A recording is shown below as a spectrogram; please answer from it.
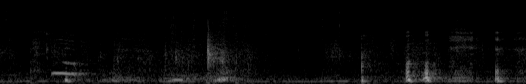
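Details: Six-week-old Golden Mountain Doodle puppies wrestling indoors. A short, high whine falls away early on. Scattered soft yips and squeaks follow near the end, with quiet human talk in the room.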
